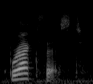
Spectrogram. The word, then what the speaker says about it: breakfast: Breakfast. Where is the schwa? Quick. There it is, the second syllable.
